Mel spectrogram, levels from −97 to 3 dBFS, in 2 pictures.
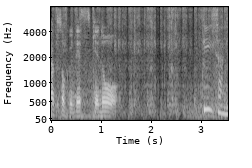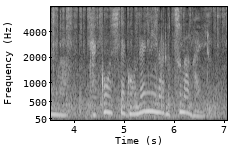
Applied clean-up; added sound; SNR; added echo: none; Writing; 10 dB; none.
